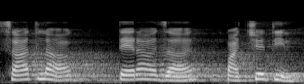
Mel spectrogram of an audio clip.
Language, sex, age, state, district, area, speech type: Goan Konkani, female, 30-45, Goa, Canacona, rural, spontaneous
